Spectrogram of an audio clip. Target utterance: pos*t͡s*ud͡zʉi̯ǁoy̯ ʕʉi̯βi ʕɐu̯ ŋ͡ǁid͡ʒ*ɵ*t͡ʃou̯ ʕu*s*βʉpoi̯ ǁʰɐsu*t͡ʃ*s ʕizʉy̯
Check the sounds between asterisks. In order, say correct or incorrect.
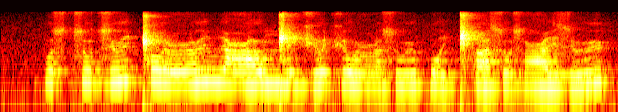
correct, correct, correct, incorrect

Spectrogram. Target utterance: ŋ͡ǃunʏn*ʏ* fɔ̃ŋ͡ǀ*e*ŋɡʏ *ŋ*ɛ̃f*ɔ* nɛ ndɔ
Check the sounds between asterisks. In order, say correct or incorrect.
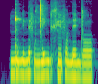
incorrect, correct, incorrect, correct

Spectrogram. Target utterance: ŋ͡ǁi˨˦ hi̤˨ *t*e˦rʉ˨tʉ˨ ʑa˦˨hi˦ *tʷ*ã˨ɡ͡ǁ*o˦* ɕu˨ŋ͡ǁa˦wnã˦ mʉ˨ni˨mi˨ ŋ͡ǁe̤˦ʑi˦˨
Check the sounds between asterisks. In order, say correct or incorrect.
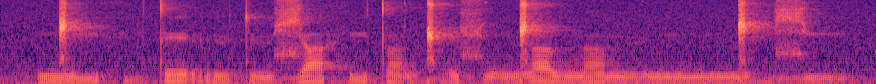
correct, incorrect, correct

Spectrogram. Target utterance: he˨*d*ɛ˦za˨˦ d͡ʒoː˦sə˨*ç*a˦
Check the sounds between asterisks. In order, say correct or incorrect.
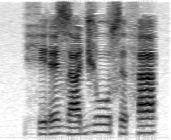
incorrect, incorrect

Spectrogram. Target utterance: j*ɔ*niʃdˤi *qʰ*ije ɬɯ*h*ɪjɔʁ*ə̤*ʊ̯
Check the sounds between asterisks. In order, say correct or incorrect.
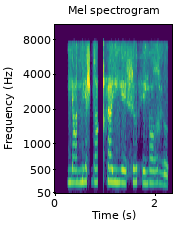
incorrect, correct, correct, correct

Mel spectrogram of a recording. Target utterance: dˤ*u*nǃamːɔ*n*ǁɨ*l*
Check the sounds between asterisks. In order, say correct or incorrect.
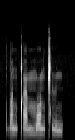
correct, correct, incorrect

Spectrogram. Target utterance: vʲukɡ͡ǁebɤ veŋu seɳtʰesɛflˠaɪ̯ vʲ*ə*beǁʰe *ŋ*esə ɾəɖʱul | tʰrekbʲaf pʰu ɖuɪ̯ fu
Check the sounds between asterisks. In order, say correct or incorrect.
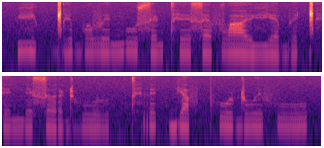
incorrect, correct

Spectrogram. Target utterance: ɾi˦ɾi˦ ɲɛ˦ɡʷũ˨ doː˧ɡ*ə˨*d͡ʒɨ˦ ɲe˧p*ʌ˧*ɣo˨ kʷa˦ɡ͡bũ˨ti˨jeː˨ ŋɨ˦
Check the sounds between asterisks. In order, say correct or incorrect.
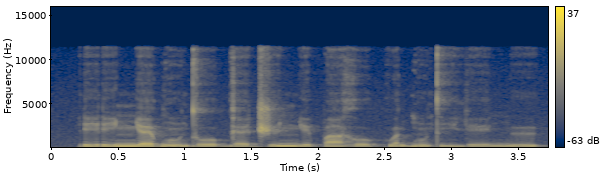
incorrect, incorrect

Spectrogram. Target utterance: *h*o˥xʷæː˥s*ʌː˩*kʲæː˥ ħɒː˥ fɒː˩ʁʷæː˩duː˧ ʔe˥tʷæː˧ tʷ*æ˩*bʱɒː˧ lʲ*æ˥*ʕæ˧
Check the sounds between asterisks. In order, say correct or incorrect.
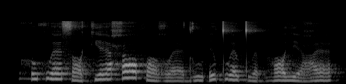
correct, incorrect, correct, incorrect

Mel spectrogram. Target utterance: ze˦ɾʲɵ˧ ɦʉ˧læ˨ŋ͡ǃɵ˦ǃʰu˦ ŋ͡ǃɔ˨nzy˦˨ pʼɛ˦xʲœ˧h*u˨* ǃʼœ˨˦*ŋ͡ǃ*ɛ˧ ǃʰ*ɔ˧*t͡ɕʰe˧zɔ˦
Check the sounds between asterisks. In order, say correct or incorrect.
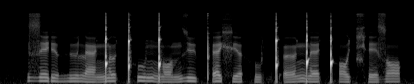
correct, correct, correct

